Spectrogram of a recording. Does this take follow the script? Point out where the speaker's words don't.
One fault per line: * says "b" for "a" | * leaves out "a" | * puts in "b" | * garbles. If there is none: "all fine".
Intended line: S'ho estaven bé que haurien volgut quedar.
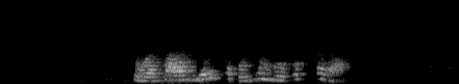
all fine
